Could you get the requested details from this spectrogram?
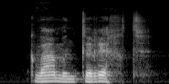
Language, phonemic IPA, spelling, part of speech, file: Dutch, /ˈkwamə(n) təˈrɛxt/, kwamen terecht, verb, Nl-kwamen terecht.ogg
- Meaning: inflection of terechtkomen: 1. plural past indicative 2. plural past subjunctive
